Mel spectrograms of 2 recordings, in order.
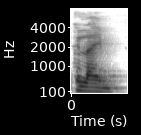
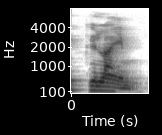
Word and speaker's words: climb: पढ़ देते हैं, क्लाइंब, बी लगा देते हैं, क्लाइंब। ऐसा नहीं लगाना है, केवल इतना ही पढ़ेंगे, क्लाइंब। क्लाइंब मतलब चढ़ना होता है, लिखा हुआ है क्लाइंब, ऐसे पढ़ना है उसको। बी यहाँ पर साइलेंट रहेगा।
